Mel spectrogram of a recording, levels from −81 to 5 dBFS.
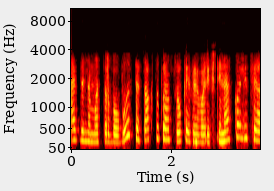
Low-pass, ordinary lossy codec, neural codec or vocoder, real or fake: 9.9 kHz; AAC, 32 kbps; codec, 24 kHz, 3.1 kbps, DualCodec; fake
